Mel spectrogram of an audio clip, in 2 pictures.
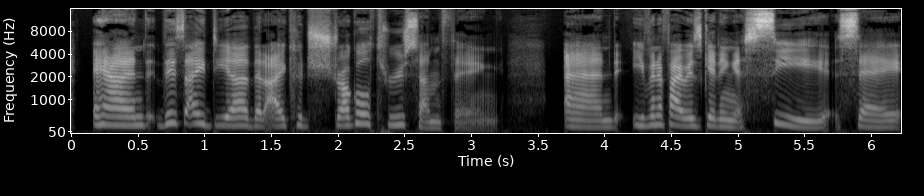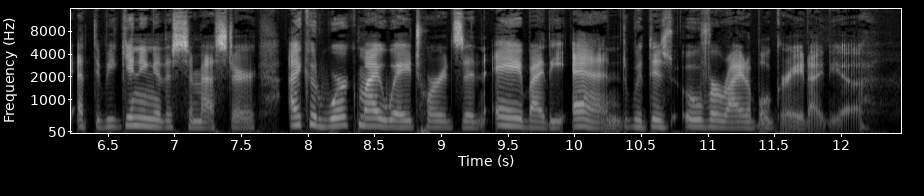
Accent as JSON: {"language": "English", "region": "New York", "country": "United States", "tie": "born or raised there", "said": "I grew up in New York, so I took the Regents exams"}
